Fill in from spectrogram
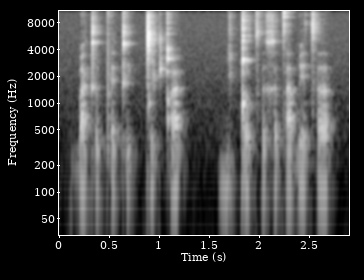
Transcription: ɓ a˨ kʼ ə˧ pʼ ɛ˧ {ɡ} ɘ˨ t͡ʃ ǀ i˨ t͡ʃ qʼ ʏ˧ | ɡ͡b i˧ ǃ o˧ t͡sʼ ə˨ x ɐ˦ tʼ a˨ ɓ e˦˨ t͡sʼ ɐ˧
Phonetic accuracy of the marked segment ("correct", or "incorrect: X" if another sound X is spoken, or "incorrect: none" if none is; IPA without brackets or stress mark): incorrect: kʼ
